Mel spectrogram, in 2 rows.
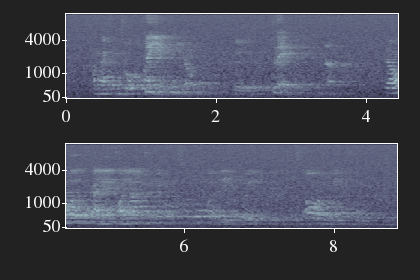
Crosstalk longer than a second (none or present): none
